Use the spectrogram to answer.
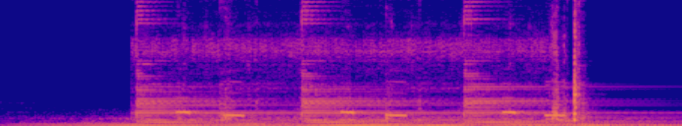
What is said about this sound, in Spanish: Un reloj de cuco.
